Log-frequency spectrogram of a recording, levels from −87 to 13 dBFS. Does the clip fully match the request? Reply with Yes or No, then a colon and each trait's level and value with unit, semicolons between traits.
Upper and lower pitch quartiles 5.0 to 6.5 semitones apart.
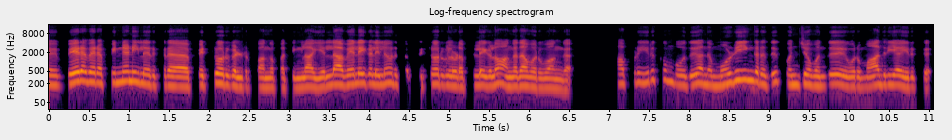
No: average, 3.7 semitones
